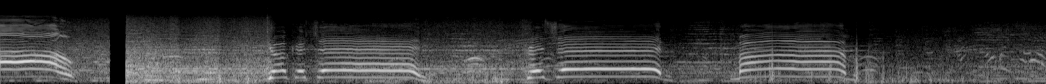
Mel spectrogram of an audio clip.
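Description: A person's voice giving long, loud held calls, each about a second and dropping in pitch as it ends. One is already going at the start and three more follow, with a faint noisy background between them.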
